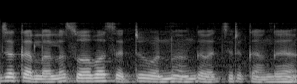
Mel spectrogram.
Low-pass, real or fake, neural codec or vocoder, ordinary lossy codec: 7.2 kHz; real; none; none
